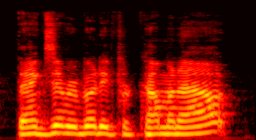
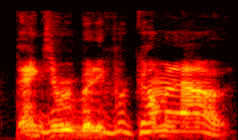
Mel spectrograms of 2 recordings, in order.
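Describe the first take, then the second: First: It is said in a plain natural voice. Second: It is said in a squeezed, scratchy voice. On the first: The speaker calls it wrong. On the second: The speaker calls it right.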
